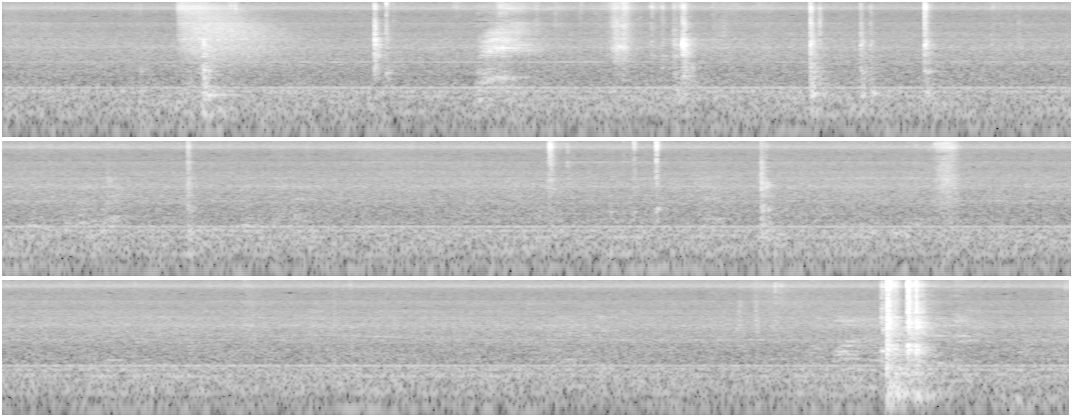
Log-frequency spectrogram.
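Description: Screwdriver work on a fuel dispenser's sheet-metal cabinet: scattered light clicks and knocks from the screwdriver, screws and panel, with a louder clatter near the end, over a steady background hum.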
